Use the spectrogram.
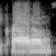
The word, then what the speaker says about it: kratom: Now I used to say kratom, so however you pronounce it, but I'm trying to say it correctly, kratom.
